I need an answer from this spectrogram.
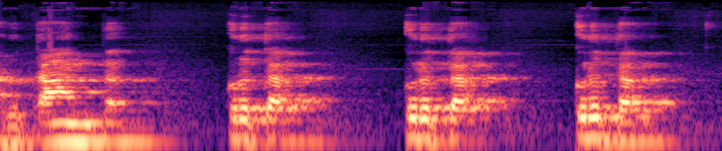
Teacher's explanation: यहां पर जो अंतिम त है दोस्तों, ये अपूर्ण त है, किंतु पद के अंत में आया हुआ है, इसका हम लगभग पूरा उच्चारण करते हैं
